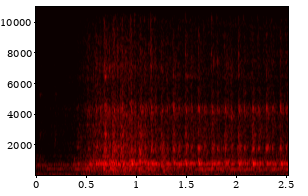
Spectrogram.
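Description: A Janome 642 free arm sewing machine runs a long straight stitch, its motor starting up and settling into a steady, close whirring hum with rapid needle ticking.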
